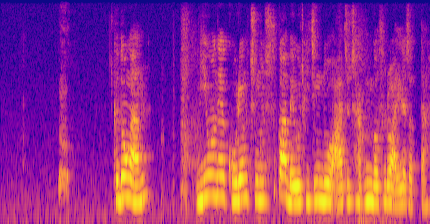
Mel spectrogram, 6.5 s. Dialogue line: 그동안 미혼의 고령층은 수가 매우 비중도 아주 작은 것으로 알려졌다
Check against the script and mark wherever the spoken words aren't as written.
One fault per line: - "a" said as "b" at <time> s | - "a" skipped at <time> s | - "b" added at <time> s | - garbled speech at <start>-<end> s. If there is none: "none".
none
